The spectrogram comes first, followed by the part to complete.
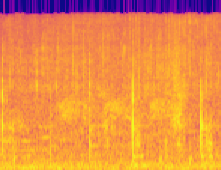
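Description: Sliced shallots, garlic, green chillies and curry leaves sizzling in hot oil in a wok, stirred with a wooden spatula that knocks against the pan a few times.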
